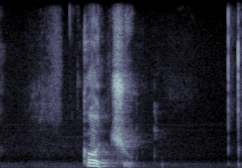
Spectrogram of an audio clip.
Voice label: "cocciu", Calabrese; recipiente di ceramica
